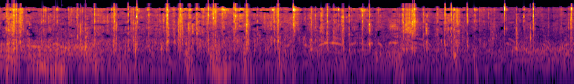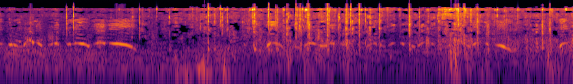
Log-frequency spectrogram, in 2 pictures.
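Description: A rifle rattles and clicks as it is handled.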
